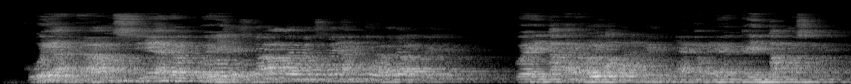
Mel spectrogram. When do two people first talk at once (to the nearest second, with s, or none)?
2 s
